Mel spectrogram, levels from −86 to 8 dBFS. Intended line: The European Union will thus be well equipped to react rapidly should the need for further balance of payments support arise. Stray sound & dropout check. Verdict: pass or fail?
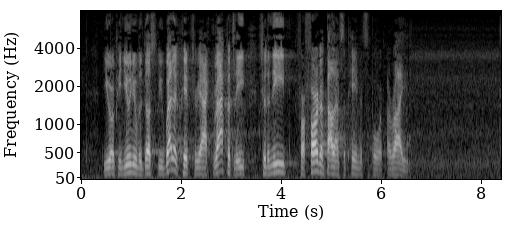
pass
